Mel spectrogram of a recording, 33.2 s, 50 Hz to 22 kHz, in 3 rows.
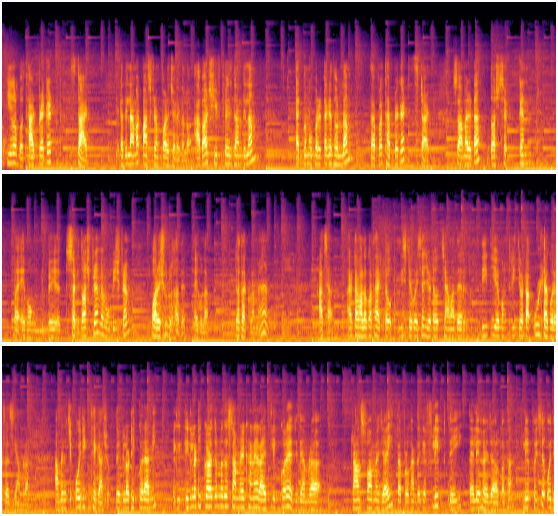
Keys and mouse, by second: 4.5 shift+Page_Down, 5.7 click, 8.0 shift+Page_Down, 8.0 click, 8.7 click, 10.4 click, 23.0 click, 25.4 click, 26.8 right click, 29.3 right click, 31.8 click.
